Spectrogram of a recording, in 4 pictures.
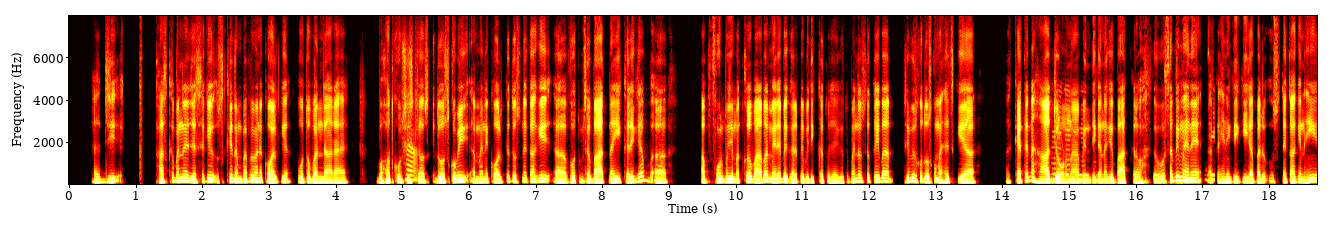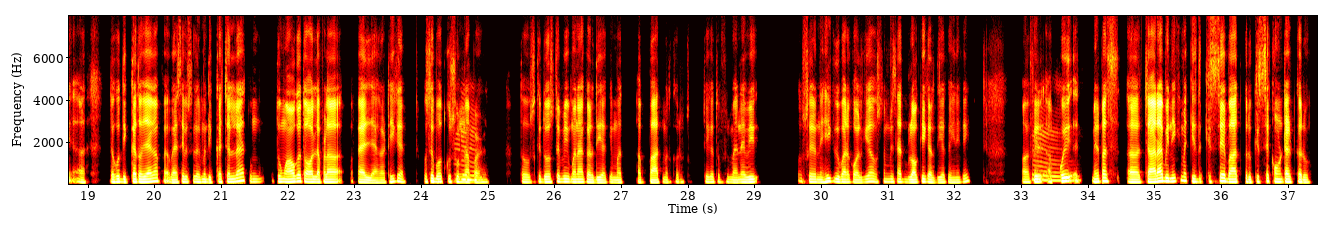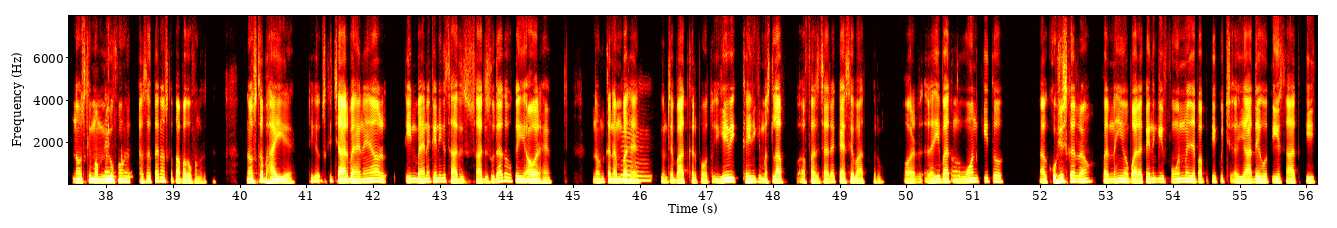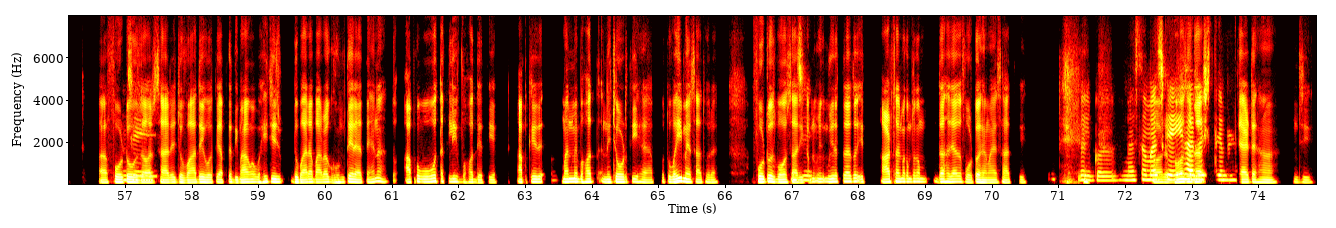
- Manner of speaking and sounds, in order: other background noise; in English: "ब्लॉक"; tapping; in English: "कॉन्टैक्ट"; in English: "मूव ऑन"; in English: "फ़ोटोज़"; in English: "फोटोज़"; in English: "फोटो"; chuckle; in English: "चैट"
- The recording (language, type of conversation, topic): Hindi, advice, रिश्ता टूटने के बाद मुझे जीवन का उद्देश्य समझ में क्यों नहीं आ रहा है?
